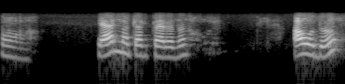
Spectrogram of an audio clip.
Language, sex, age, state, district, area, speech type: Kannada, female, 60+, Karnataka, Mysore, urban, conversation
